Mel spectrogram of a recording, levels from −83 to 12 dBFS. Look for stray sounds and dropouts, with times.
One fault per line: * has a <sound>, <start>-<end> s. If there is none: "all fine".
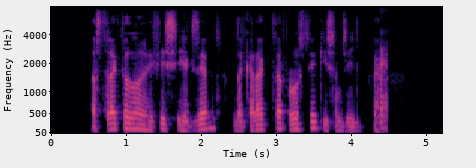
* has a laugh, 4.3-4.5 s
